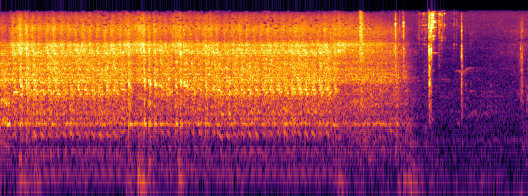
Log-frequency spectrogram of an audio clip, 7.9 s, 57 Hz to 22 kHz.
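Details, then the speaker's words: 1977 Ford ZH Fairlane Cleveland V8, first start after a Holley Sniper EFI install with the throttle cable unhooked: loud, fast, even idle about three beats per second, then settling and quieting; high idle while the EFI learns and targets 800 rpm. "all right she's pretty loud at the moment he's currently doing a bit of learning trying to anyway trying to target 800 rpm for the idol the idler control is going up"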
